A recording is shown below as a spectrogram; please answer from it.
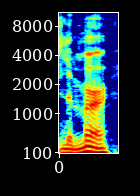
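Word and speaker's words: Le Meur: It's Lemur.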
